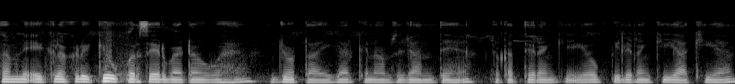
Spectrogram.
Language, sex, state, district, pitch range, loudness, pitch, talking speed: Hindi, male, West Bengal, Jalpaiguri, 105-120 Hz, -21 LUFS, 110 Hz, 205 wpm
